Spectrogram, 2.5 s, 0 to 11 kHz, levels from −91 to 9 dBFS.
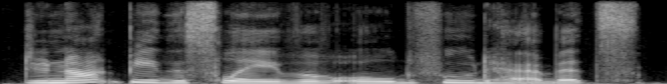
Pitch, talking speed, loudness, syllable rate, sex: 215 Hz, 215 wpm, -15 LUFS, 4.8 syllables/s, female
